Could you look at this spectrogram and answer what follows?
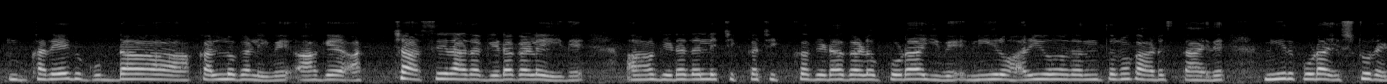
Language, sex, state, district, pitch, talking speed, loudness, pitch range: Kannada, female, Karnataka, Dharwad, 225 Hz, 100 wpm, -22 LUFS, 210-240 Hz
